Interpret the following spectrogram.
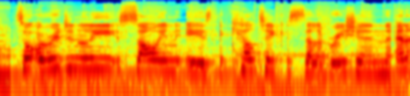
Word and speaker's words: Samhain: and yes as some of you may know saowin is the origin of our modern halloween let's get into that so originally sawin is a celtic celebration and actually in modern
